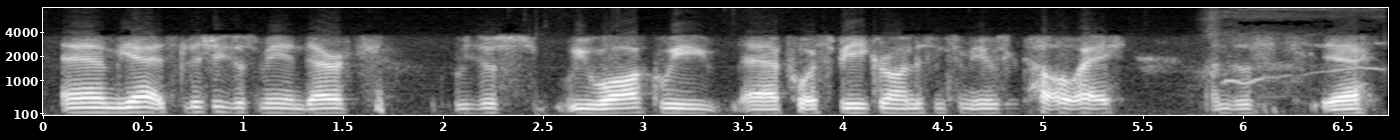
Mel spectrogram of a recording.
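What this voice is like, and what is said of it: Hoarse, worn-out voice. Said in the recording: “my voice is gone because we're just singing the whole day”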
